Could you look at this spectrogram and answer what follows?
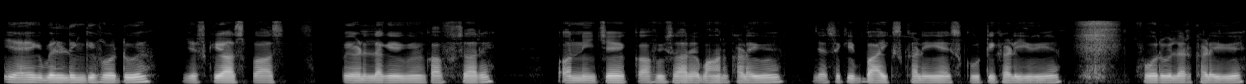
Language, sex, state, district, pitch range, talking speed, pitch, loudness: Hindi, male, Uttar Pradesh, Jalaun, 95-105 Hz, 180 wpm, 95 Hz, -23 LUFS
